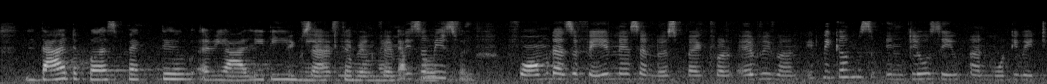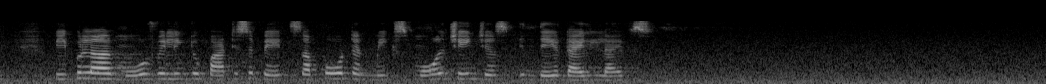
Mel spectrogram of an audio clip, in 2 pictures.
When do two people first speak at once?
2.8 s

